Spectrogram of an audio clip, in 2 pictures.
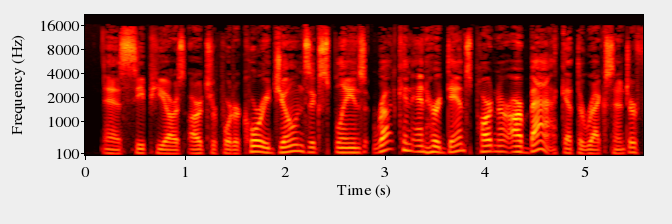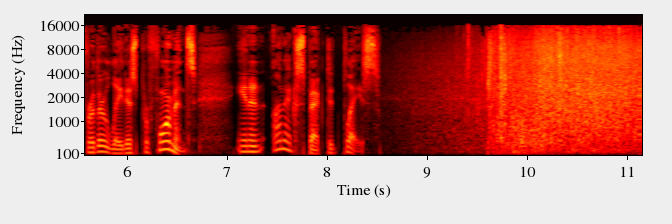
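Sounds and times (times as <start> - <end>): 
speech: 0.2 - 8.8
splashing water in an indoor swimming pool at a recreation center: 9.0 - 11.1.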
